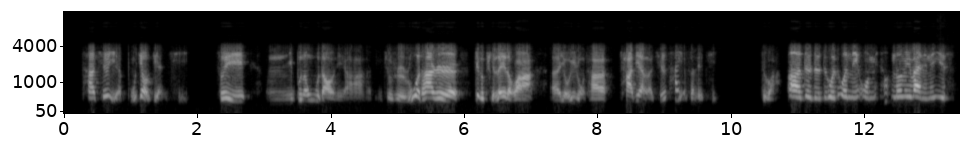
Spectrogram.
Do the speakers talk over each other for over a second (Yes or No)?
No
